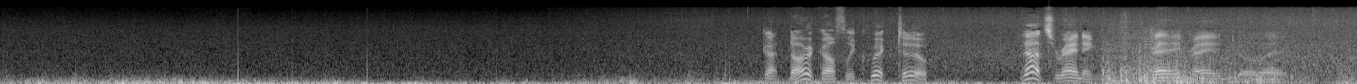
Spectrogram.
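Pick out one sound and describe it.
Torch flames crackle softly.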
